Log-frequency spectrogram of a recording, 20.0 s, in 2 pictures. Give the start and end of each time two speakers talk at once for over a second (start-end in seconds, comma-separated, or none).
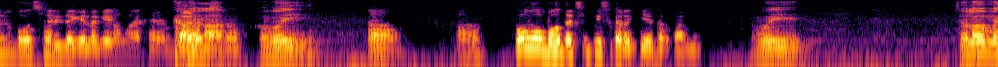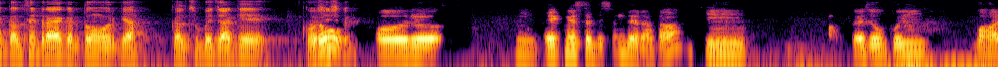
none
